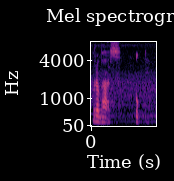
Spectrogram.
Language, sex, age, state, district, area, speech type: Goan Konkani, female, 18-30, Goa, Ponda, rural, spontaneous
